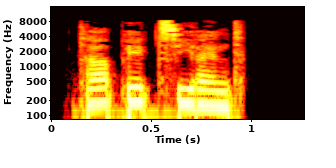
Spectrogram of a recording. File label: "tapezierend", German; adjectives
